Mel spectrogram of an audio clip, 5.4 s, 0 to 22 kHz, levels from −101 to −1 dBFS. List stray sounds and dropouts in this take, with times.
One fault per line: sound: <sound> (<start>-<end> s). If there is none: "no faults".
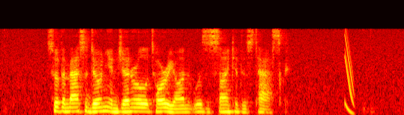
sound: chirp (4.6-4.7 s)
